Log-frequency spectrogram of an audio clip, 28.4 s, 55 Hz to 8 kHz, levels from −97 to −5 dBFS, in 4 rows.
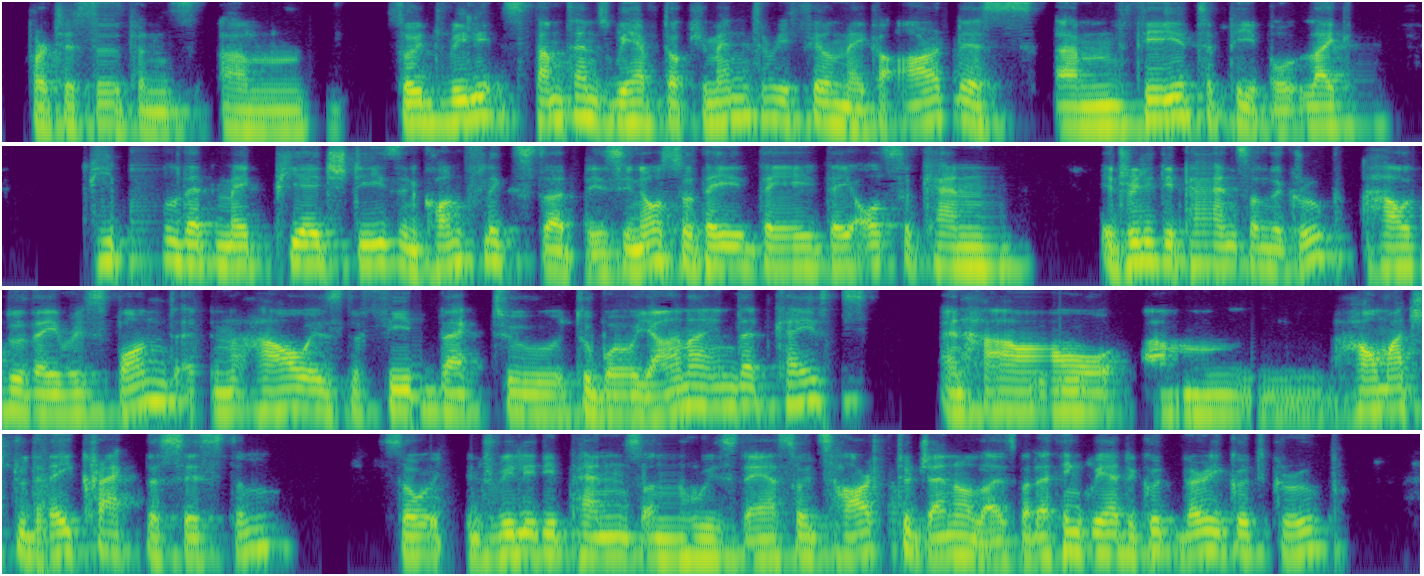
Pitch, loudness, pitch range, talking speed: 110 Hz, -20 LUFS, 100-120 Hz, 180 wpm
